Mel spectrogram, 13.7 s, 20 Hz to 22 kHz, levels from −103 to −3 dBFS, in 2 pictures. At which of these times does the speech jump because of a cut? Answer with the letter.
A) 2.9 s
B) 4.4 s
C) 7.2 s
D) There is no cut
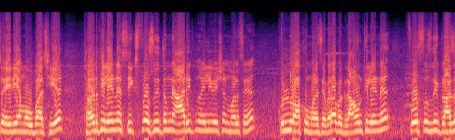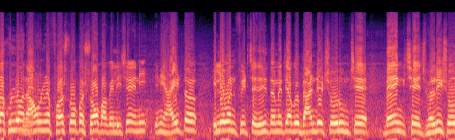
C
